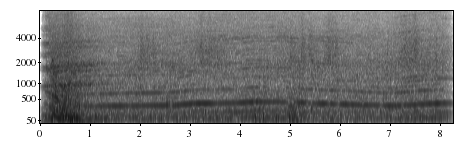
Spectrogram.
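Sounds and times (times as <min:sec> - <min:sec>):
vehicle convoy passing: 0:00.0 - 0:08.2.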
